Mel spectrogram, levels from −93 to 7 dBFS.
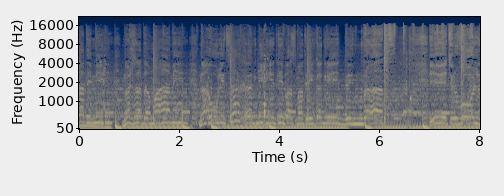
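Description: Short chirps and bursts of noise break into the audio at 0.39 to 0.53 s, 2.52 to 2.62 s, 3.65 to 3.83 s and 4.68 to 4.75 s. Each is a corrupt frame decoded: flipped bits in a handful of consecutive compressed frames sent energy to the wrong frequencies, and the decoder played them anyway. The 3.65 s burst is the loudest, and the 2.52 s and 4.68 s events are the quietest.

From 5.63 s to the end, the sound turns thin, bright and hissy. This is pre-emphasis left on. The treble was boosted, about 13 dB more at 10 kHz than at 1 kHz, which fits the FM 75 µs curve, and the matching de-emphasis cut was never applied.

Inside that bright stretch, another corrupt-frame burst of noise lands at 6.53 to 6.68 s.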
